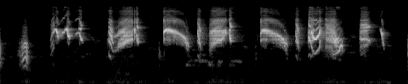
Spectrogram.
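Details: Long-tailed shrike singing to stir up shrikes that will not sing: fast, harsh, scratchy notes and buzzy slurs packed together, roughly two per second, loud and unbroken by other sounds.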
